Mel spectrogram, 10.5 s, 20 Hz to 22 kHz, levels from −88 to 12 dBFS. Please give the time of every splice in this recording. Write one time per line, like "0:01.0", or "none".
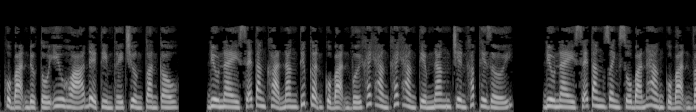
0:01.9
0:02.9
0:05.8
0:07.8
